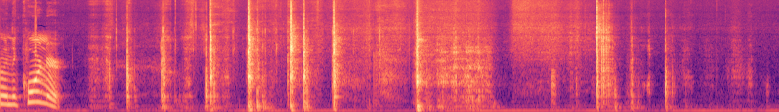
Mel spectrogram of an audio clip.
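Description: Small plastic toys tap and knock on a wooden table.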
